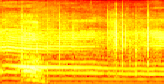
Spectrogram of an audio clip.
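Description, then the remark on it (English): A fireworks sound effect: a brief whistling swoop, then a quick string of sharp crackling pops, all over a steady humming tone. No one speaks. “Fireworks for days on that.”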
